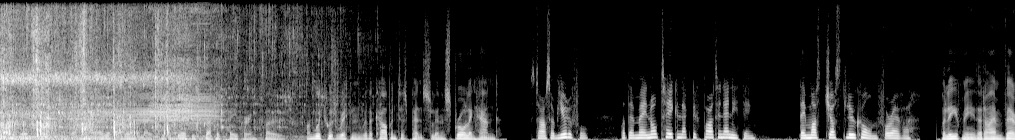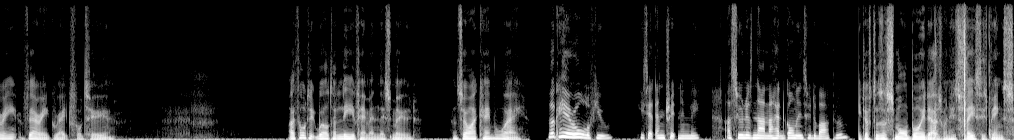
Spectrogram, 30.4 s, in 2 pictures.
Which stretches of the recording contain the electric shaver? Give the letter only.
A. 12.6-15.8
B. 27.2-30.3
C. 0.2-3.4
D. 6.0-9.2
C.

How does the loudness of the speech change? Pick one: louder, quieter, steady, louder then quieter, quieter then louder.
louder.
